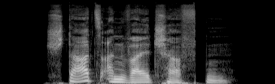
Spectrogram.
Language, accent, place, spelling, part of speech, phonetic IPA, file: German, Germany, Berlin, Staatsanwaltschaften, noun, [ˈʃtaːt͡sʔanˌvaltʃaftn̩], De-Staatsanwaltschaften.ogg
- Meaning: plural of Staatsanwaltschaft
